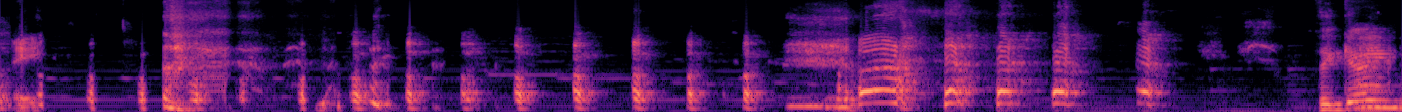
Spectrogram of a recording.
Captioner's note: chortling and laughing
